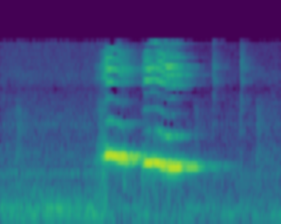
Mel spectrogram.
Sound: whistle

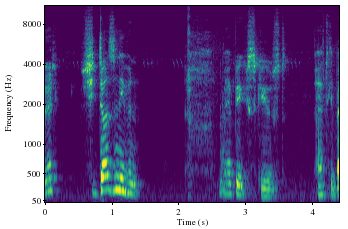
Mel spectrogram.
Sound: sighs

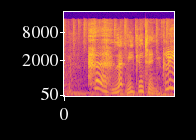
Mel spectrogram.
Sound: laughs; sighs

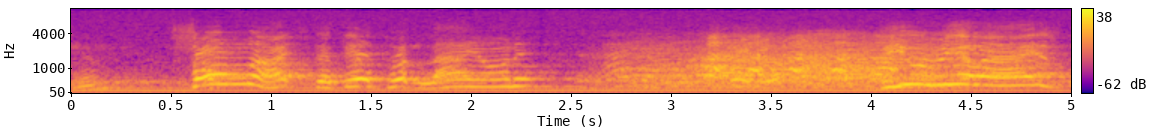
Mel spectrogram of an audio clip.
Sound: laughter

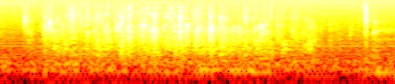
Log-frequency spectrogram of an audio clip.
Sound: applause

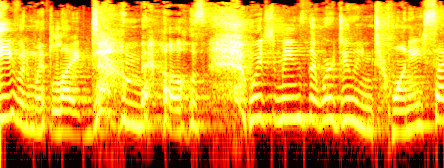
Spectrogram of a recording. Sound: laughs

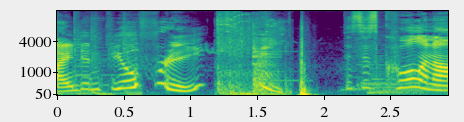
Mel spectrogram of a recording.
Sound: body thudding

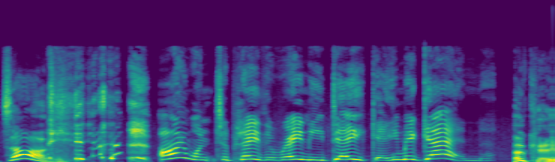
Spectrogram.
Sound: laughs

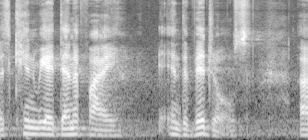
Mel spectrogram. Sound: none

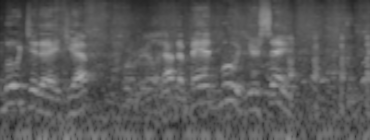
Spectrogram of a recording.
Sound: laughter

